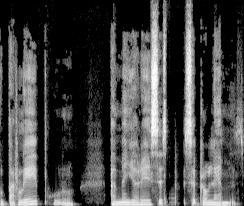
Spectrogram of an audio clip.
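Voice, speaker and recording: A woman with a Spanish accent speaks very slowly in a very deep, low pitch with a dark, mellow tone. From Argentina. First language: Spanish (speaking French). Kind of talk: testimony. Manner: halting, many hesitations.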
